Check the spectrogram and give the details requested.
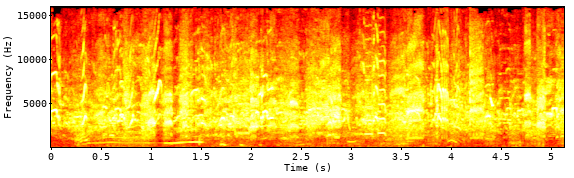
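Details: Feeding time for rainbow lorikeets at Bungalow Bay Koala Village, Magnetic Island, Queensland, Australia: continuous harsh squealing from a large flock, with a sliding whistle-like voice briefly below.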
